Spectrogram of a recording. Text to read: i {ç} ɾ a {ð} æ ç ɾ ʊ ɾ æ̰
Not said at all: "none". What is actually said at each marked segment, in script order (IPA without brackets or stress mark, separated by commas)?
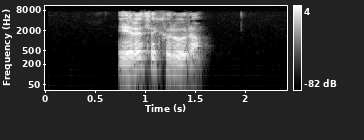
none, θ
